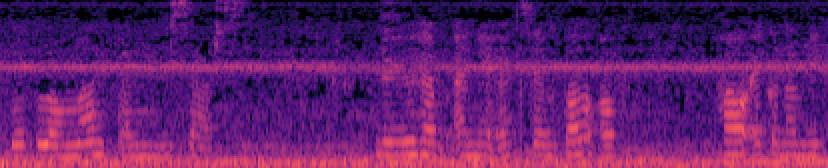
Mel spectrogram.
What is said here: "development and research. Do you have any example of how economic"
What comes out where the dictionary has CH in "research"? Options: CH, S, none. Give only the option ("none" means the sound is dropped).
S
